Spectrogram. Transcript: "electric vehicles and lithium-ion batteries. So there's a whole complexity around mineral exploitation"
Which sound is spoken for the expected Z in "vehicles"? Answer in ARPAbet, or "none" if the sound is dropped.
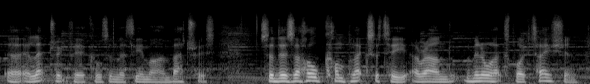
Z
